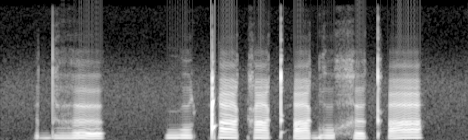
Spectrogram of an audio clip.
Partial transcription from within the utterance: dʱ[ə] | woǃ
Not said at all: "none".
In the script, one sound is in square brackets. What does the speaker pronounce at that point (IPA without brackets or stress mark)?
ə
